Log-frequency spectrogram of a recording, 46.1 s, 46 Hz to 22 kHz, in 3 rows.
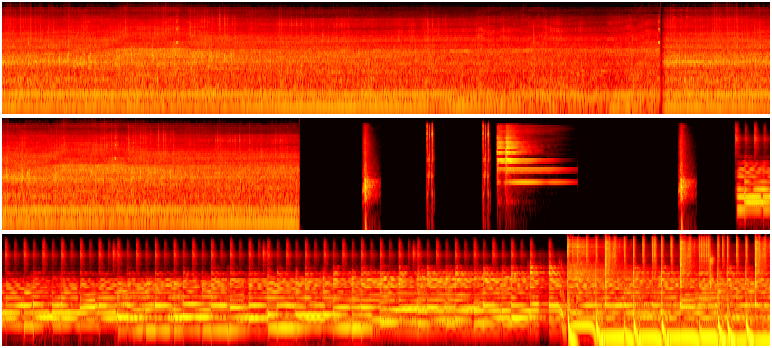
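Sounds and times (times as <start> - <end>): diesel engine running: 0.0 - 21.3, 42.0 - 46.0.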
